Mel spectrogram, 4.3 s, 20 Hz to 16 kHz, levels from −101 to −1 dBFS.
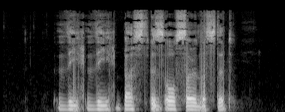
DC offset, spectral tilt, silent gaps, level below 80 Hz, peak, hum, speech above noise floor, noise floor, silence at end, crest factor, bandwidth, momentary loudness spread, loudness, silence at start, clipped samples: under 0.1%; -4.5 dB/octave; none; -50 dBFS; -6 dBFS; none; 58 dB; -80 dBFS; 0.8 s; 18 dB; 11.5 kHz; 10 LU; -21 LUFS; 0.9 s; under 0.1%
